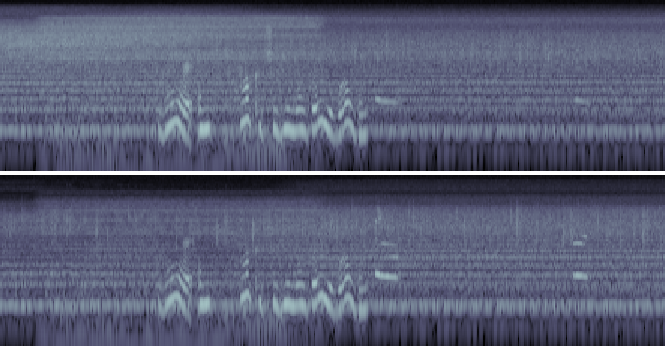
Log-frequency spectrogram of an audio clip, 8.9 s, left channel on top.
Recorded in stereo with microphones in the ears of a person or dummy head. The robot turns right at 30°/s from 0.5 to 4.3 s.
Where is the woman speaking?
90° left; by 4.9 s 155° left.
